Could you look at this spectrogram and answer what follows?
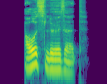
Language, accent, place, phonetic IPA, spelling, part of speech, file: German, Germany, Berlin, [ˈaʊ̯sˌløːzət], auslöset, verb, De-auslöset.ogg
- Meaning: second-person plural dependent subjunctive I of auslösen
